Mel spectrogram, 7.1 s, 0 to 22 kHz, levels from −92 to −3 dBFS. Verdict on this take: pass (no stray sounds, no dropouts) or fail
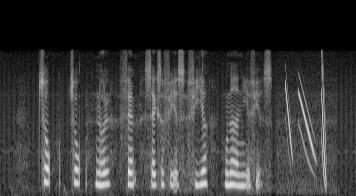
fail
